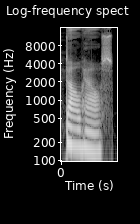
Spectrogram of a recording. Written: dollhouse

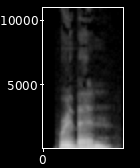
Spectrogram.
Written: ribbon

